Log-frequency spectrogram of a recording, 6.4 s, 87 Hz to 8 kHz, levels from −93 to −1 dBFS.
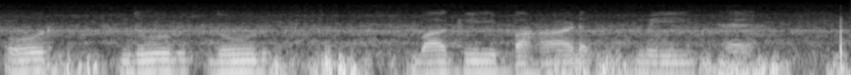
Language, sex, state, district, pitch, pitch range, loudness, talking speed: Hindi, male, Haryana, Jhajjar, 100 Hz, 95-105 Hz, -21 LUFS, 65 wpm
